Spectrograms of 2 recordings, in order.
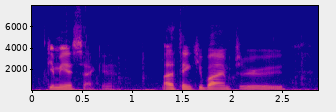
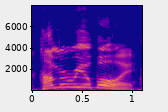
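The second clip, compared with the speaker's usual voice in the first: high, gleeful puppet voice; Pinocchio voice; 13 semitones higher, 6 dB louder than usual. Pretend. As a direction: squeal like a wooden boy come alive.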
